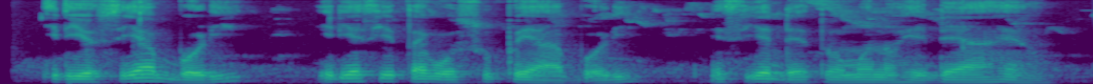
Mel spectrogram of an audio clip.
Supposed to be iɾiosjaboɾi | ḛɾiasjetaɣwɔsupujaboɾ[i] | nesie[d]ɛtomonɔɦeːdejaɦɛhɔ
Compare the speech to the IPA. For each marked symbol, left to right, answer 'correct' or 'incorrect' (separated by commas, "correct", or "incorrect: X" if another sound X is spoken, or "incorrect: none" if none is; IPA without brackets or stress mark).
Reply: correct, correct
